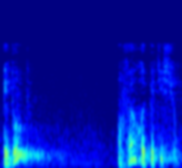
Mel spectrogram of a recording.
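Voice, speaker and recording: A man's voice: medium pitch, huge pitch swings, measured pace, dark tone, slightly rough. A man giving a university lecture into a handheld microphone, emphatic and digressive, talking freely with the audience. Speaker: guest lecturer. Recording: dull lo-fi recording with long hall reverb.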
